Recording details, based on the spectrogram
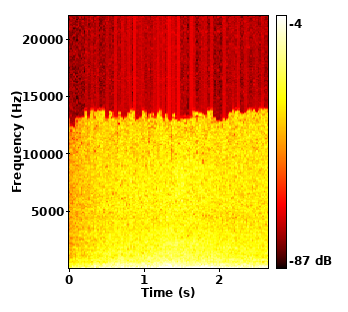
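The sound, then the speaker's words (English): A Ford F-150 pickup truck engine revs with its real, unenhanced sound, a steady low rumble, its pitch rising slightly midway, loud with no voices. “This is the real actual sound of a Ford F-150.”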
